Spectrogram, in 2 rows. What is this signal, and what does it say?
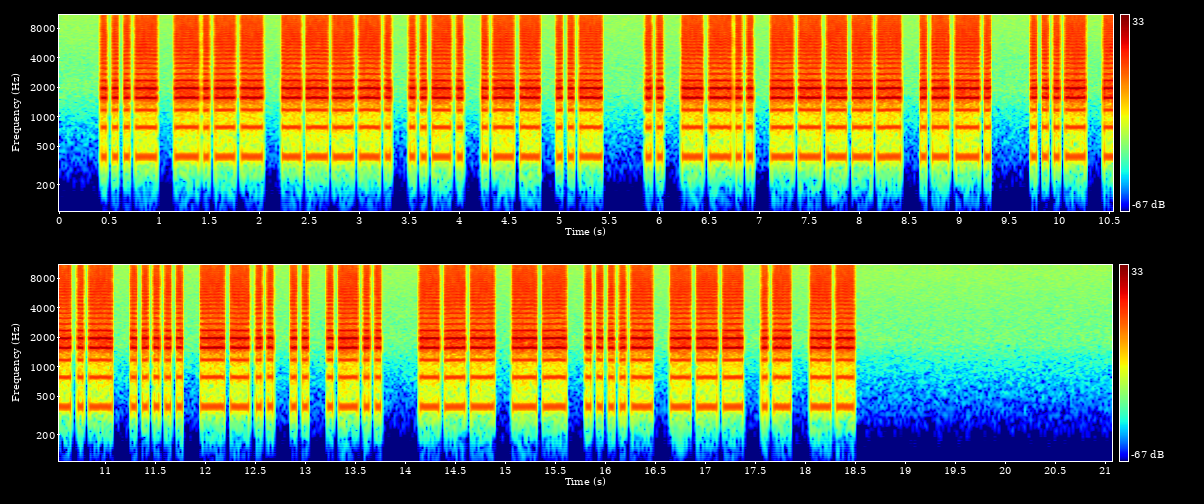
Morse code, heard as a buzzer, hand-sent with a bug key, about 21 wpm. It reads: VY9FWU IZ0P VK5ZIL OM4OAM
